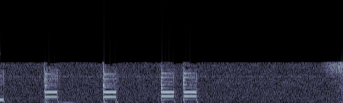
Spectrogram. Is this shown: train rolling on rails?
no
